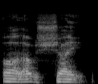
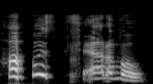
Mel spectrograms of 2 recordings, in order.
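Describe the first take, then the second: First: Said in the usual way. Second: Higher, laughing through the words. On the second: Real, not acted. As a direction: laugh at how bad it was. Laughs at bad play.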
